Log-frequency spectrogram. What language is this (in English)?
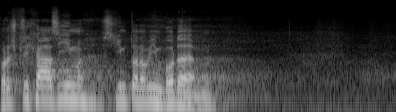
Czech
